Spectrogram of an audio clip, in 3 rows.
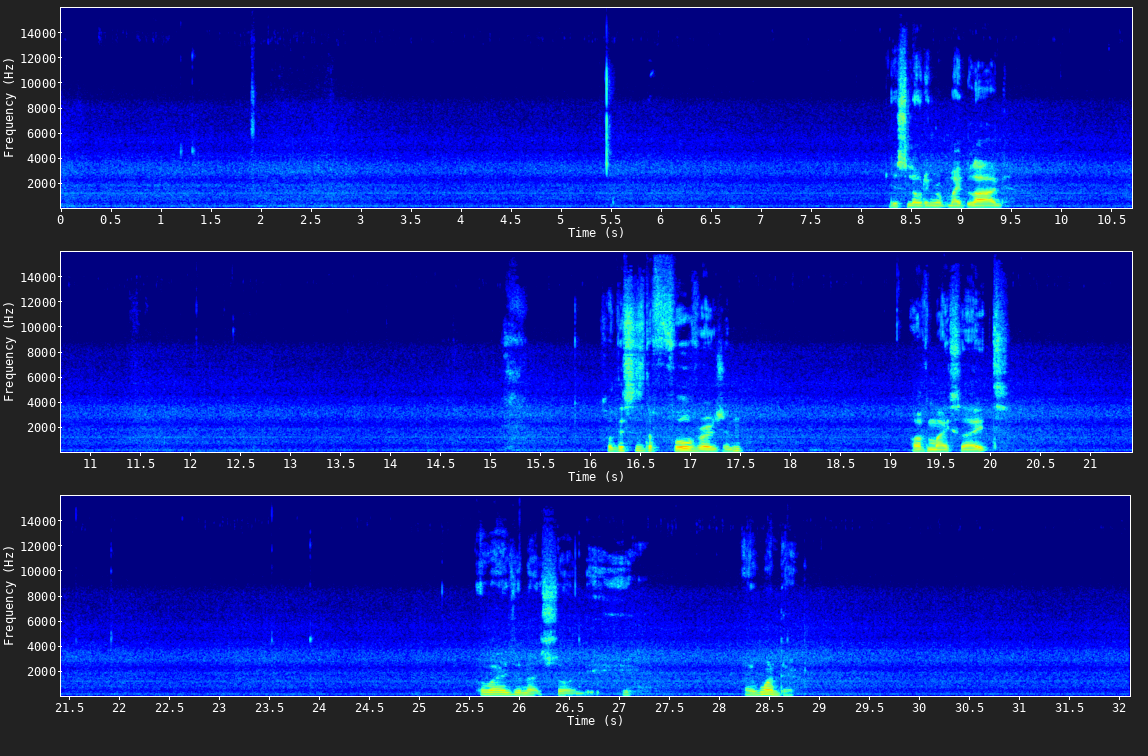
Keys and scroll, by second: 0.0-0.3 typing.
